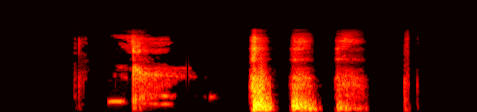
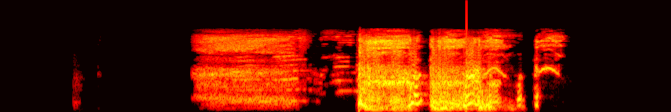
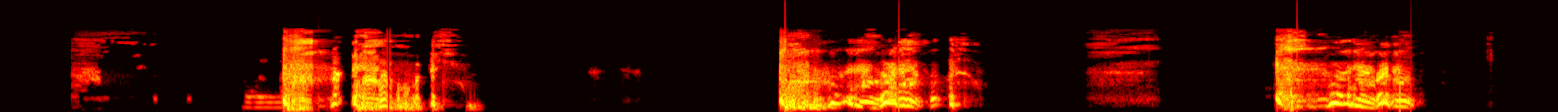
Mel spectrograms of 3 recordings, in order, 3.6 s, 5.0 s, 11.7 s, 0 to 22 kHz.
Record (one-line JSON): {"exhalation_length": "3.6 s", "exhalation_amplitude": 28126, "exhalation_signal_mean_std_ratio": 0.29, "cough_length": "5.0 s", "cough_amplitude": 30002, "cough_signal_mean_std_ratio": 0.49, "three_cough_length": "11.7 s", "three_cough_amplitude": 31358, "three_cough_signal_mean_std_ratio": 0.43, "survey_phase": "alpha (2021-03-01 to 2021-08-12)", "age": "18-44", "gender": "Male", "wearing_mask": "No", "symptom_new_continuous_cough": true, "symptom_headache": true, "symptom_onset": "4 days", "smoker_status": "Never smoked", "respiratory_condition_asthma": false, "respiratory_condition_other": false, "recruitment_source": "Test and Trace", "submission_delay": "2 days", "covid_test_result": "Positive", "covid_test_method": "RT-qPCR", "covid_ct_value": 21.6, "covid_ct_gene": "ORF1ab gene"}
